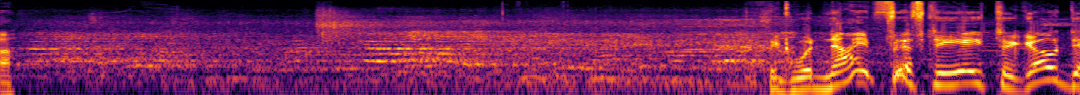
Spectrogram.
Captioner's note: audience chattering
